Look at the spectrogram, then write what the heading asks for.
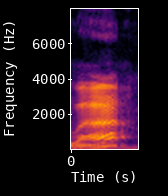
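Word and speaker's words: は: Jadi kalau dalam huruf hiragana ini dibacanya ha, seperti tadi partikel yang ini ya, partikel wa ini. Ini juga sama, bukan dibacanya ha, tapi dibacanya wa ya, seperti itu.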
